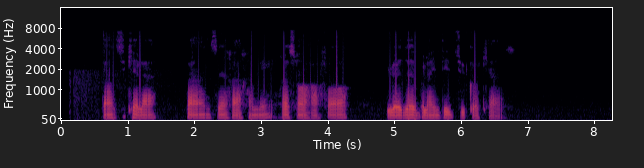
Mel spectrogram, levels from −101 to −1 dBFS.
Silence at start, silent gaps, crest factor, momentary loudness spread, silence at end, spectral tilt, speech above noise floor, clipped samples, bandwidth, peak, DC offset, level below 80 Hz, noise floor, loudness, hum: 0.6 s; none; 20 dB; 8 LU; 1.7 s; -7.5 dB/octave; over 36 dB; under 0.1%; 7.4 kHz; -36 dBFS; under 0.1%; -72 dBFS; under -90 dBFS; -55 LUFS; none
